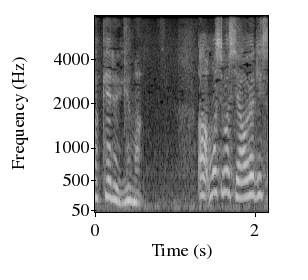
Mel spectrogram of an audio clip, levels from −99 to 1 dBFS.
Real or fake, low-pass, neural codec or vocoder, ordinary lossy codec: real; none; none; none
